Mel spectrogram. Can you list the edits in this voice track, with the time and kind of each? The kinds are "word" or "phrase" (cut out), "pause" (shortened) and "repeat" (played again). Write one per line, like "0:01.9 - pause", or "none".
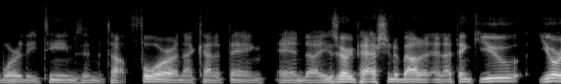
0:02.7 - pause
